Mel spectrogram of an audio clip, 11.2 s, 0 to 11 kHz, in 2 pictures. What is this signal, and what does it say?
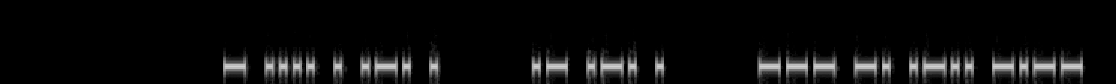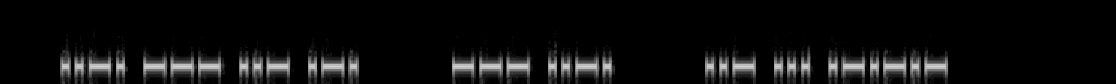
Morse code, heard as a keyed tone, about 36 wpm, 700 Hz. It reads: THERE ARE ONLY FOUR OF US.
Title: 2x Word-Spacing - Sentences from Top 300 Words - 35wpm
